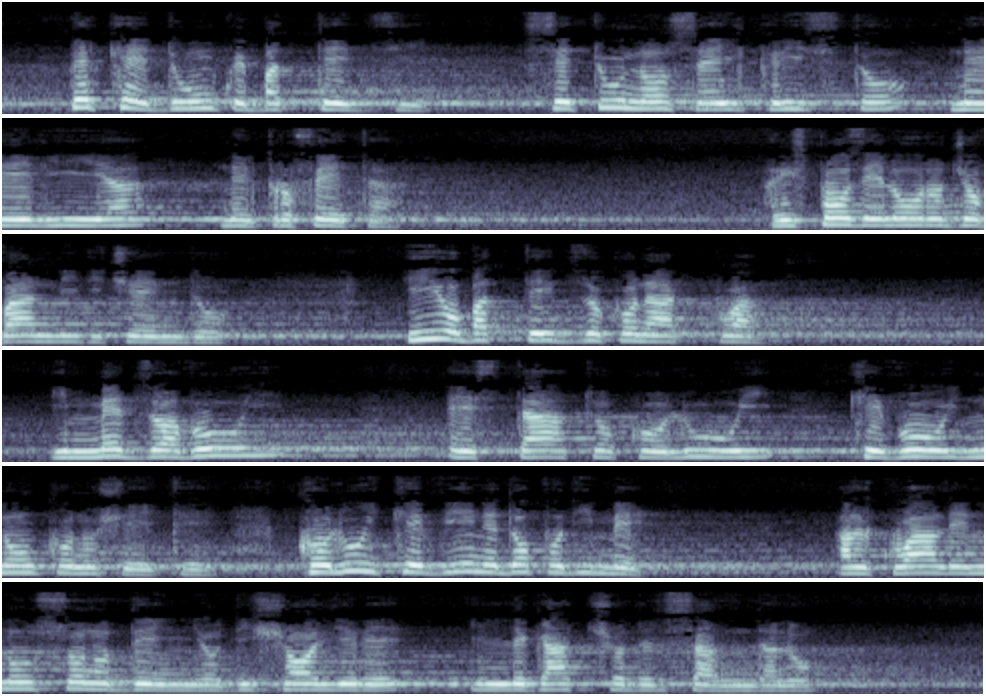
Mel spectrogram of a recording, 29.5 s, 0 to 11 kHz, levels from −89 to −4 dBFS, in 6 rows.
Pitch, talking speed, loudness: 190 Hz, 100 wpm, -21 LUFS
